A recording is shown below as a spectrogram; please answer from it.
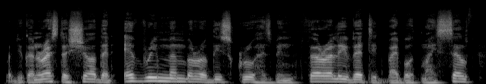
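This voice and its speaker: An actor playing a stern, principled middle-aged military commander in a space video game, speaking in a measured, formal, authoritative way. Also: male voice, fairly low pitch, animated, no room sound, studio quality. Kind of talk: dramatic video game dialogue.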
